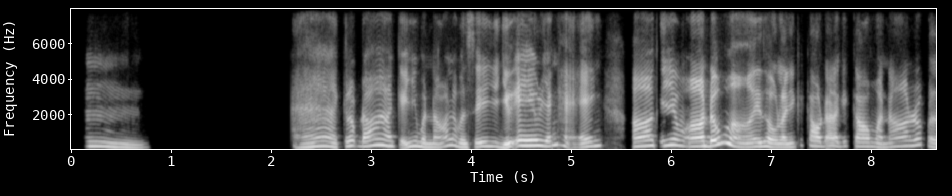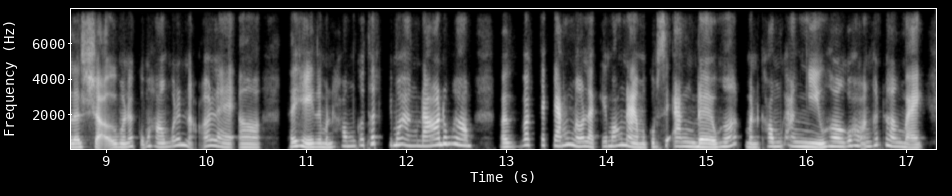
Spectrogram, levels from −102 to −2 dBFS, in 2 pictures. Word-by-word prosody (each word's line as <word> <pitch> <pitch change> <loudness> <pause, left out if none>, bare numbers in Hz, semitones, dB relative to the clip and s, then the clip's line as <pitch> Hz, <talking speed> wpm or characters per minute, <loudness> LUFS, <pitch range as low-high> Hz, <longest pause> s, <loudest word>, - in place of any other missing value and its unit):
Ừm. 200 -9 -5 1.4
À, 220 +6 -2
cái 245 - -2
lúc 270 - 0
đó 245 +1 +2
ha, 305 -3 +2
kiểu - - -1
như, 255 - 0
mình 210 -5 0
nói 185 0 -2
là 310 - -2
mình 195 - 0
sẽ 210 +3 -3
gi 245 -1 -3
giữ 185 -2 +4
eo 280 +1 +7
đi 285 - +2
chẳng 260 +6 0
hạn, 225 - -2 0.3
ờ, 255 +5 +4
kiều 275 - -2
như, 315 -1 +2
mà, 270 - -5
ờ, 240 +1 +9
đúng 280 +10 +6
rồi, 210 - +1
thường 215 -4 +3
là 190 - +3
những 195 +2 -3
cái 300 - -23
câu 255 -2 +2
đó - - 0
là - - +2
cái 245 - -12
câu 230 -2 0
mà 200 -4 -3
nó 230 +7 -3
rất 320 +4 -3
là 205 - -3
lịch 195 +1 +1
sự, 195 - +1
mà 195 - -1
nó 225 - -2
cũng 255 - -11
hổng 205 -3 -4
có - - -7
đến 320 - -2
nỗi 270 -3 -5
là, 215 -9 -3
ờ, 185 -1 -2 0.3
thể 235 - +1
hiện 205 -7 +2
là 200 - -3
mình 190 -1 -4
hông 255 0 -7
có 305 - -7
thích 380 +4 -4
cái 310 - -14
món 330 +1 -1
ăn 280 -3 -5
đó, 265 +5 +4
đúng 365 +2 -1
hông? 305 -5 0 0.3
Và 215 - 0
với 320 +4 -1
chắc 300 0 -6
chắn 300 +5 +2
nữa 235 - +2
là 235 -2 +1
cái 245 +5 -11
món 265 +5 -2
nào 195 - +6
mình 185 - -5
cũng 215 +3 -8
sẽ 280 - -6
ăn 235 -2 0
đều 200 -3 +4
hết, 230 0 -5
mình 190 -1 -3
không 235 +2 -3
có - - -9
ăn 235 -2 -2
nhiều 200 -3 +2
hơn, 235 +1 +1
cũng 275 +3 -4
hông - - -4
ăn - - -5
hít 325 +1 -9
hơn 240 -7 -1
bạn, 175 -2 +2
240 Hz, 310 wpm, -20 LUFS, 205-275 Hz, 1.4 s, ờ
